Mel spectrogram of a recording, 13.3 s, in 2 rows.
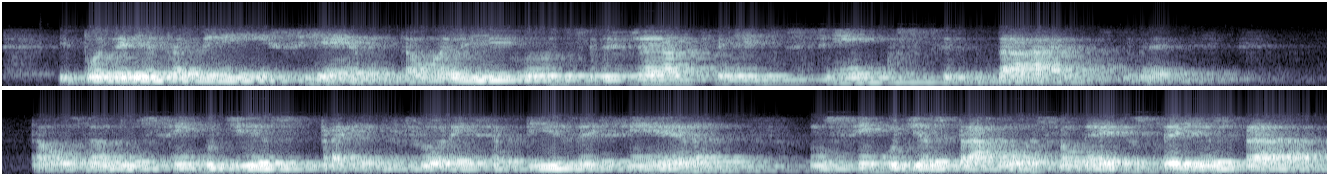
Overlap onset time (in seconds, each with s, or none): none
